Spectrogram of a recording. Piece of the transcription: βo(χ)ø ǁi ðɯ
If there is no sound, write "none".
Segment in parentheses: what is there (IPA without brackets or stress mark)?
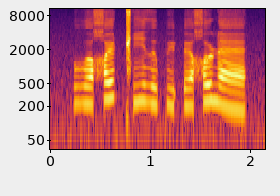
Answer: χ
